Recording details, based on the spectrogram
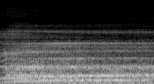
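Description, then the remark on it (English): A loud, deep gorilla grunt rumbles steadily for over a second, gravelly and sustained, as the gorilla runs across a barnyard, with no voices around it. “I turned the key, and I could see the gorilla running across the yard towards me.”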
